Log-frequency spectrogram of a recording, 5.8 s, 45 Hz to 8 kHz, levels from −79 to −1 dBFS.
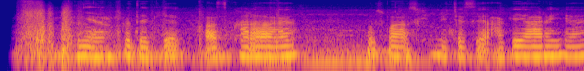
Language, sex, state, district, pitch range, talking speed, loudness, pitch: Hindi, male, Odisha, Khordha, 110-140 Hz, 145 wpm, -19 LUFS, 135 Hz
